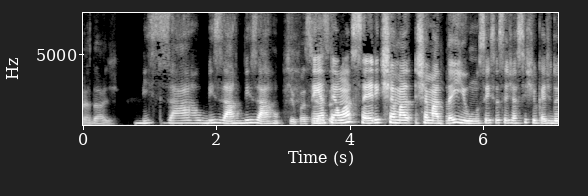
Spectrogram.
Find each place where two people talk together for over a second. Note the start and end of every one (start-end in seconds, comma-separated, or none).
none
